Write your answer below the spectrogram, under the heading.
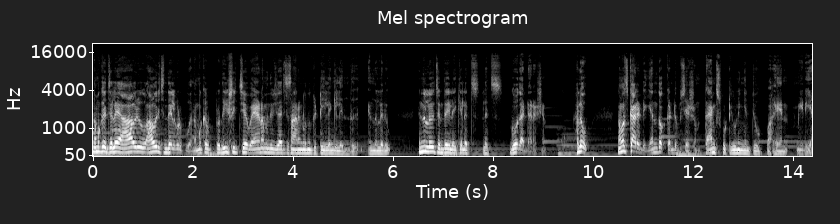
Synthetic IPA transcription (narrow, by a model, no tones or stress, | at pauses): nɐmuk̬ːɨt͡ɕileaːoɾuaːo̞ɾut͡ɕind̪ɐjilko̞ɽupːuɣɐnɐmukːɨprɐðiːkʂit͡ɕːɐʋe̞ːɳɐme̞nːɨʋit͡ɕaːɾit͡ɕːɐst̪ʰaːnɐŋːɐɭo̞nːumkiʈːijilːeŋɡile̞nd̪ɨe̞nːuɭːo̞ɾu | enːuɭːo̞ɾut͡ɕind̪ɐjile̞ːkʲːɨleʈsleʈsɡo̞ːd̪ɐʈ̚ɖɐjɾḛkʂɐnhɐloː | nɐmɐskaːɾɐɳɖɨe̞nd̪okːɐɳɖupːiɕe̞ːʂɐmt̪ʰaːŋksforʈjuːɳiŋintupɐhɐjɐnmḭːɽijɐ̰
